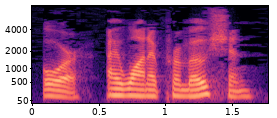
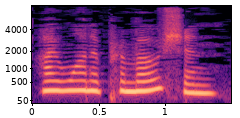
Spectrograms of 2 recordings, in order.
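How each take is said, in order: First: The voice is deeper and more confident. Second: The voice is higher and less confident. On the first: The speaker calls it right. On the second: The speaker calls it wrong.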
